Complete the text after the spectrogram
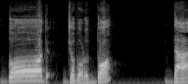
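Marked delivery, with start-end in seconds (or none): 0.0-2.0 lips round and full on দদ জবর দ; rounded heavy dad. Shown as a demonstration. Teacher drills দদ with a rounded mouth. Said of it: "মুখ গোল করে উচ্চারণ করতে হয়".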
